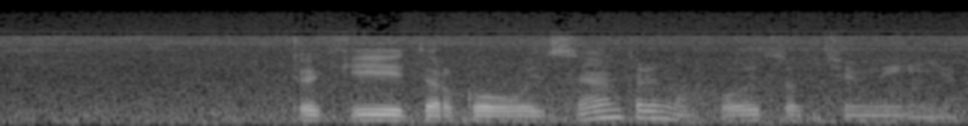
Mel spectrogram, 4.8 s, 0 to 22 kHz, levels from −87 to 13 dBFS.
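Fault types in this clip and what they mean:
No technical faults are present.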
